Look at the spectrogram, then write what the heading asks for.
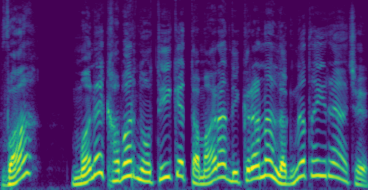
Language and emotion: Gujarati, surprised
